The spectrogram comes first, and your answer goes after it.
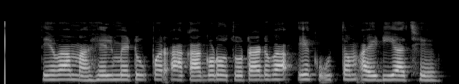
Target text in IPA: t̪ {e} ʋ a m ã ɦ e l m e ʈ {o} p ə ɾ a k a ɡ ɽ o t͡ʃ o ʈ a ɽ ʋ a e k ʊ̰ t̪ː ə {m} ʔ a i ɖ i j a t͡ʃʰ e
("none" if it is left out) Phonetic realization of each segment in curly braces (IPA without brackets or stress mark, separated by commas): e, u, m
